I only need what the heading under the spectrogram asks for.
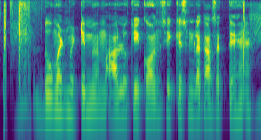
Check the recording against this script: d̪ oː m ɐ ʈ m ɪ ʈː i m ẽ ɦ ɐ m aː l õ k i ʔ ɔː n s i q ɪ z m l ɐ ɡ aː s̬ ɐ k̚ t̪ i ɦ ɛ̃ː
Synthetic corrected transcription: d̪ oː m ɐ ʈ m ɪ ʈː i m ẽ ɦ ɐ m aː l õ k i k ɔː n s i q ɪ s m l ɐ ɡ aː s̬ ɐ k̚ t̪ e ɦ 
